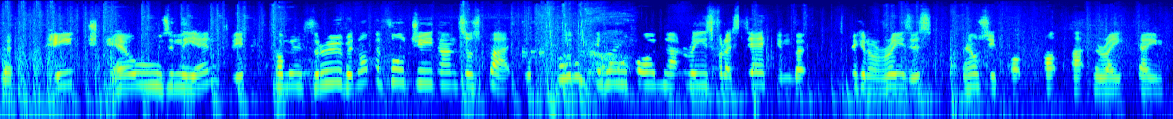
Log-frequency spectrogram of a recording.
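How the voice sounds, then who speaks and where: A man's voice: high-pitched, noisy background. A British man analysing an esports match as co-caster, explaining tactics in a thoughtful, hesitant way with many fillers.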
